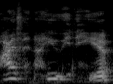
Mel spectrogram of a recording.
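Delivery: high, hushed whisper projected outward. Retelling Bobby looking for someone inside the shop, imitating Bobby whispering. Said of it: "Bobby is like whispering, like going".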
